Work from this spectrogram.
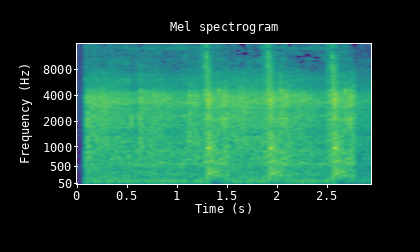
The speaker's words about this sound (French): Les étincelles des feux d'artifice dans le ciel et le bruit des vuvuzelas pour célébrer l'entrée dans la nouvelle année. Certains font exploser des pétards pour manifester leur joie.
